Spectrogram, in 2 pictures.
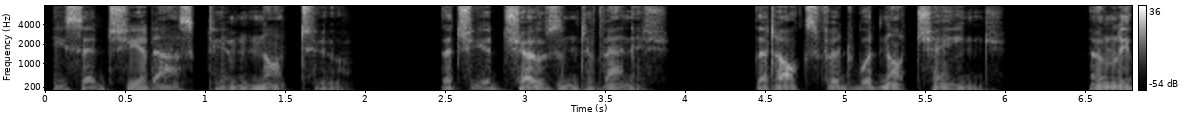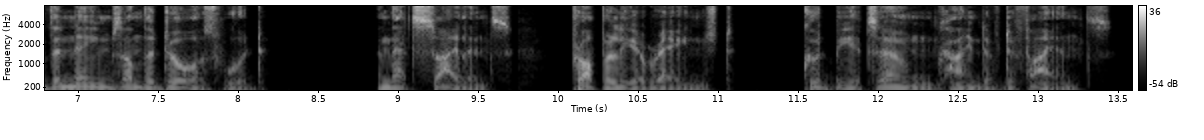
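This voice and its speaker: A man narrating a detective story in the first person, in a measured, brooding and somber way. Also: rumbling low, no echo, studio quality.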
